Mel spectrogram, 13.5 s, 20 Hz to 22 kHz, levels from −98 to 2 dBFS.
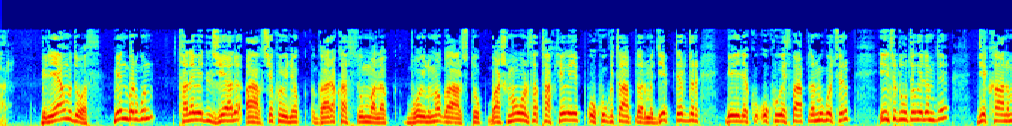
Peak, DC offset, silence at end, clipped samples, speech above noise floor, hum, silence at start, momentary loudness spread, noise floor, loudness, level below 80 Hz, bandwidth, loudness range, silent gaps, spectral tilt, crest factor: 0 dBFS; under 0.1%; 0 s; under 0.1%; 24 dB; none; 0 s; 6 LU; -36 dBFS; -12 LUFS; -40 dBFS; 8.8 kHz; 1 LU; none; -6.5 dB/octave; 12 dB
